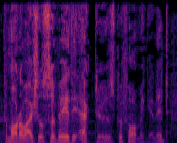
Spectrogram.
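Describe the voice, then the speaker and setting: An actor playing a proud, dignified Elizabethan playwright in a radio drama, speaking in formal, archaic, theatrical phrases. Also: male voice, mid-range voice, very animated, quick pace, a little mellow, soft background music, lightly acted. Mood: lofty. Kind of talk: comedic radio drama acting.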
